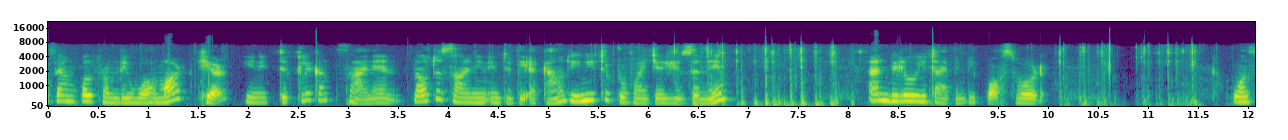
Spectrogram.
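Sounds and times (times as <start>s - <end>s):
keyboard key clicks: 6.2s - 8.2s, 10.0s - 11.5s.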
